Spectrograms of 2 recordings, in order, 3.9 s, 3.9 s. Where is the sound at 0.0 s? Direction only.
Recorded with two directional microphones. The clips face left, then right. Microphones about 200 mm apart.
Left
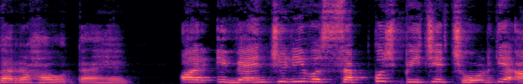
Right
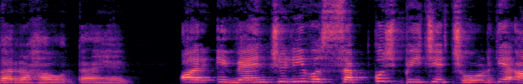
15° left (ahead or behind).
